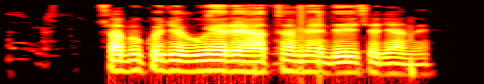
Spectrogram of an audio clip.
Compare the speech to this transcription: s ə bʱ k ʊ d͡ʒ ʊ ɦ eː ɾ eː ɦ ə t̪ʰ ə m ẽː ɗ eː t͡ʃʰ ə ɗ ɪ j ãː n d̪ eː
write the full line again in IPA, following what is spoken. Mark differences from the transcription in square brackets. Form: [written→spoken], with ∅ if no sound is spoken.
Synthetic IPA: s ə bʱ k ʊ d͡ʒ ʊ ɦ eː ɾ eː ɦ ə t̪ʰ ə m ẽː ɗ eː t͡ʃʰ ə ɗ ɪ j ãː n d̪ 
